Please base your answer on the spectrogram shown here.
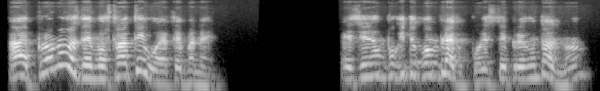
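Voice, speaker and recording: A man teaching a live online Quechua class. He talks in an animated way and keeps checking in with "¿ya?" and "¿no?". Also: sits high, racing, husky, no echo. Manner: animated, tags sentences with "¿ya?" and "¿no?". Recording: dull lo-fi online class audio.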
